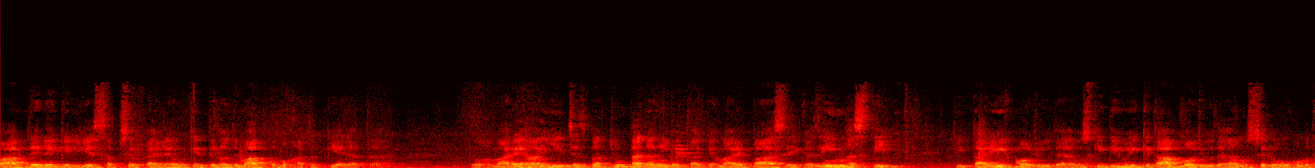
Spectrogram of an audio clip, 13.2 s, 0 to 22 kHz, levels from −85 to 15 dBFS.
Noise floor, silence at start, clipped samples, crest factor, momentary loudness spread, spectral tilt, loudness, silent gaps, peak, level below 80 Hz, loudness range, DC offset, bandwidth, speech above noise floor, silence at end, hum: -48 dBFS; 0 s; under 0.1%; 18 dB; 11 LU; -7.5 dB/octave; -29 LUFS; none; -12 dBFS; -56 dBFS; 3 LU; under 0.1%; 11 kHz; 20 dB; 0 s; none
